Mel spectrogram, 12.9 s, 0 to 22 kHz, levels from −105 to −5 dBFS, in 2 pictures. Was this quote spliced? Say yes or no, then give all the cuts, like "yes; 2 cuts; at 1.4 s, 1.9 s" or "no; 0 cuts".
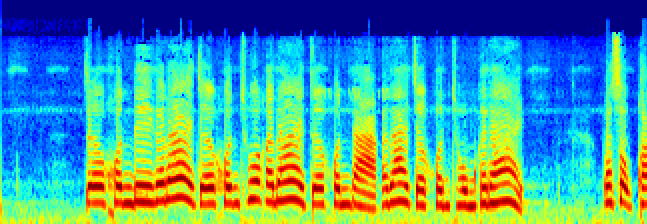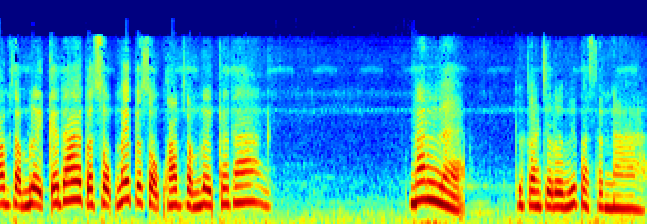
no; 0 cuts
